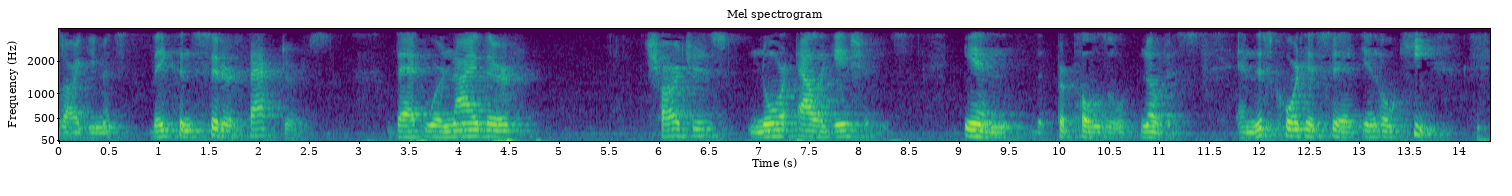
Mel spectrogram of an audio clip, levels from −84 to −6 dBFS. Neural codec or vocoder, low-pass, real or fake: none; 3.6 kHz; real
